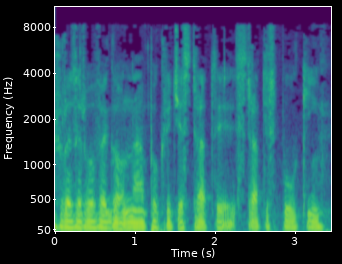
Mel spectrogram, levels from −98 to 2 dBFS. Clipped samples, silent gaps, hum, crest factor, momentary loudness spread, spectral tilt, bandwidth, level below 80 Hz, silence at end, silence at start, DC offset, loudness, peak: under 0.1%; none; none; 14 dB; 5 LU; -7 dB/octave; 8.6 kHz; -26 dBFS; 0 s; 0 s; under 0.1%; -17 LUFS; -2 dBFS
